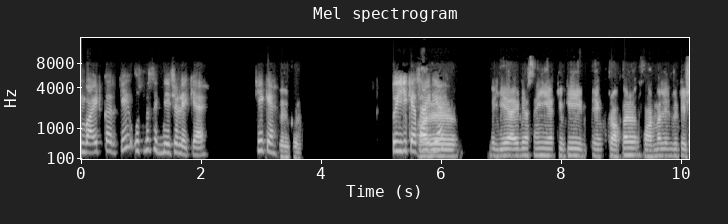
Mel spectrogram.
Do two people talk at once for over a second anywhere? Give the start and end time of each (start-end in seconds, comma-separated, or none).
none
